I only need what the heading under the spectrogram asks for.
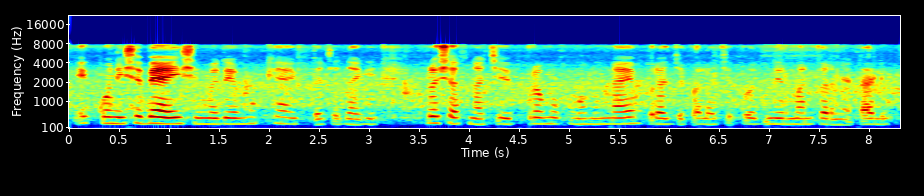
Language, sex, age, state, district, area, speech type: Marathi, female, 45-60, Maharashtra, Osmanabad, rural, read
